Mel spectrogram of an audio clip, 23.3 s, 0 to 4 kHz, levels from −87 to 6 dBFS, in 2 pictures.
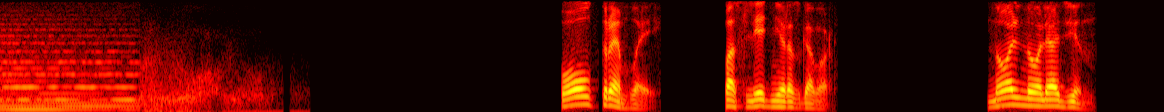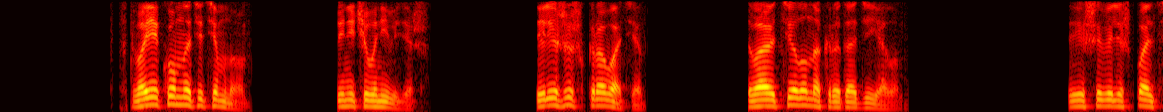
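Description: Comfort noise in place of the background runs from 1.40 to 5.62 s, about 4.2 s. The real background, which sits about 62 dB below the loudest sound, gives way to a steady, featureless hiss about 4 dB quieter, with none of its earlier texture, until the sound resumes. The likely cause is discontinuous transmission: the sender stopped sending during the pause, and the receiver filled the gap with synthetic noise shaped roughly like the background. The band throughout ends at 4 kHz, as the G.711 call path allows.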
